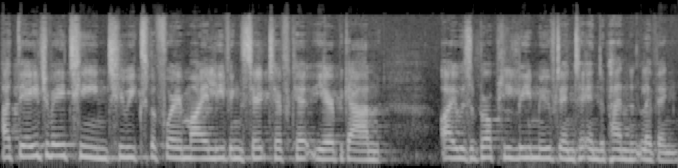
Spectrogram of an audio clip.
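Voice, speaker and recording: A woman with a western Irish accent, medium pitch, a dark, mellow tone, very even loudness, fairly even intonation, and a fairly quick pace. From Ireland (west: Mayo, Sligo, Clare). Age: 20s. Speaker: student speaker sharing lived experience. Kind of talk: prepared speech / testimony. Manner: reading from a script, some pauses.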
